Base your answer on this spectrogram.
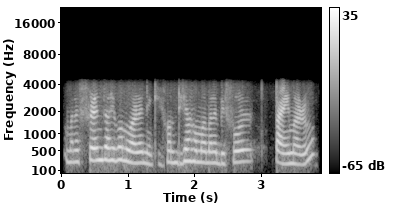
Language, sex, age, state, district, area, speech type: Assamese, female, 45-60, Assam, Darrang, urban, conversation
